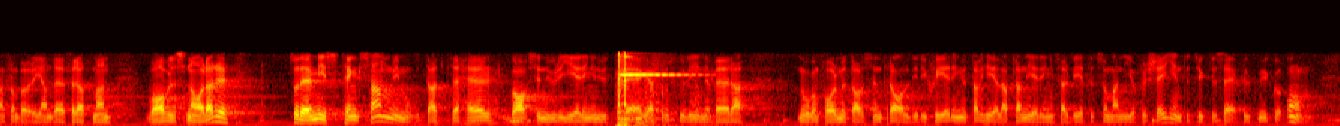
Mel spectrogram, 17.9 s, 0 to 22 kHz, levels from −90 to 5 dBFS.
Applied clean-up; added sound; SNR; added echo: none; Bicycle bell; 2 dB; none.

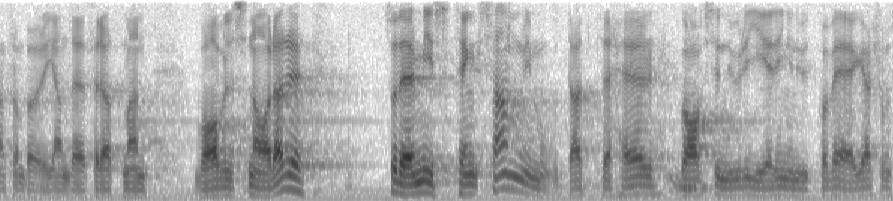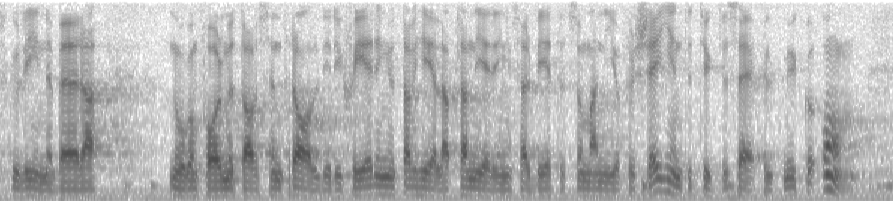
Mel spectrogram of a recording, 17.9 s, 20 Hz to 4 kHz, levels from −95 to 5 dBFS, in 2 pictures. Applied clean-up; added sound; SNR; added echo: none; none; none; none.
